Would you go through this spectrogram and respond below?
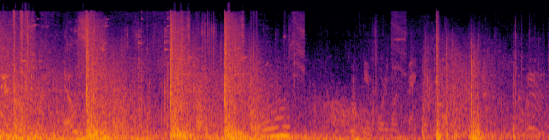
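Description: Gunfire in a Halo shooter game bursts out in several loud clustered volleys with thumping impacts, broken by gaps, while someone talks over parts of the action.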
